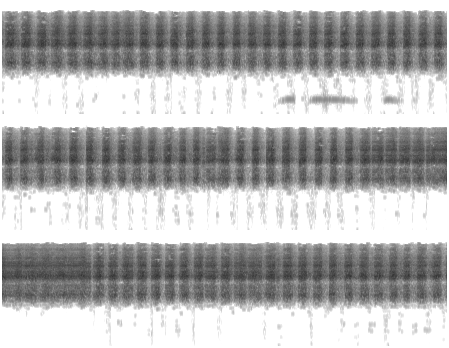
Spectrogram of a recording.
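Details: Cicadas singing in summer: a continuous high, hissing buzz throbbing in regular pulses roughly three per second, briefly swelling louder partway through, with a couple of faint low chirps early on.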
